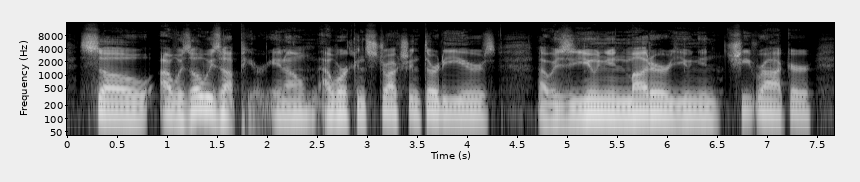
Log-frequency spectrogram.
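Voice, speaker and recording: Speaking at a moderate pace with fairly even intonation, a man with a medium-pitched voice is heard in a very clean recording with a silent background and a dry, close sound with no echo. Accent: New Jersey. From New Jersey. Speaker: former fishing guide and industry rep. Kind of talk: casual interview chat. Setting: studio.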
